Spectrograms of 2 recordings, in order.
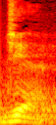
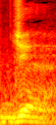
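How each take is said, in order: The two takes are said the same way.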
